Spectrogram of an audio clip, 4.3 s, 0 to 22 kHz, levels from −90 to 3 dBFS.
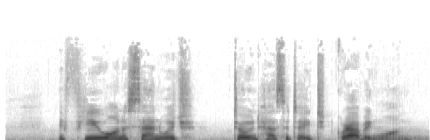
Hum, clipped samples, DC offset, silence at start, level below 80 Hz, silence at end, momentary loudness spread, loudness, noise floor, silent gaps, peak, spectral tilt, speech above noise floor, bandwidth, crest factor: none; under 0.1%; under 0.1%; 0.6 s; -84 dBFS; 0 s; 15 LU; -30 LUFS; -58 dBFS; none; -8 dBFS; -5 dB/octave; 29 dB; 16 kHz; 22 dB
